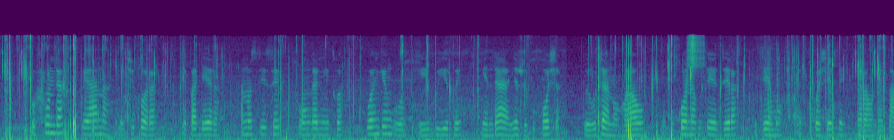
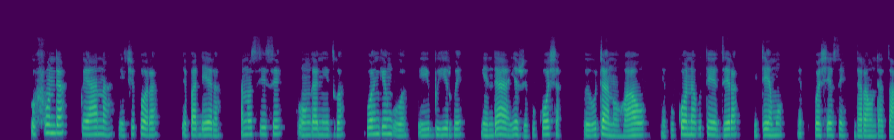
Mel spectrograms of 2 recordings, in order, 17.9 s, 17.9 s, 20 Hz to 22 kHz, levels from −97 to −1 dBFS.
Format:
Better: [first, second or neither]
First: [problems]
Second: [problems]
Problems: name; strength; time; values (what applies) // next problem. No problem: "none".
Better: second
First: background sound (Cat + Rattle (instrument)); 1 dB above the speech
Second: none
